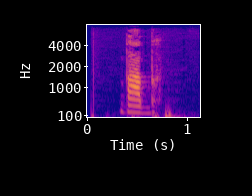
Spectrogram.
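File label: "баб", Komi-Zyrian, female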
